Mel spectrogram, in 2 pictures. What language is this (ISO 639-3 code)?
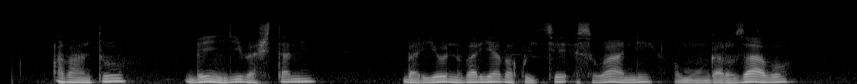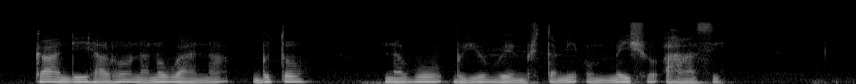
nyn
